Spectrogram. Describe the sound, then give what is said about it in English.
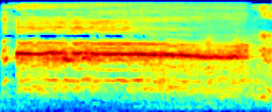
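A voice imitates the squeaky windshield wiper of a Chevrolet Chevette with one long, shrill, sustained whine that holds a steady high pitch for about two seconds before cutting off. “It had an AM radio on the redeeming value of the whole car, and it had a windshield wiper. and it would work like once every four months, uh, whether it was raining or not.”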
